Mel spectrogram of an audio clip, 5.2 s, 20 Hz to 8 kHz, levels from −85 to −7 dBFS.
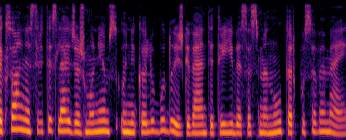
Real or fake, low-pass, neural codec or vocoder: fake; 7.2 kHz; vocoder, 22.05 kHz, 80 mel bands, Vocos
